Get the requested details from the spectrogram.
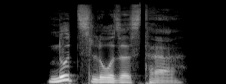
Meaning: inflection of nutzlos: 1. strong/mixed nominative masculine singular superlative degree 2. strong genitive/dative feminine singular superlative degree 3. strong genitive plural superlative degree
- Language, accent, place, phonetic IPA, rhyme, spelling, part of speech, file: German, Germany, Berlin, [ˈnʊt͡sloːzəstɐ], -ʊt͡sloːzəstɐ, nutzlosester, adjective, De-nutzlosester.ogg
